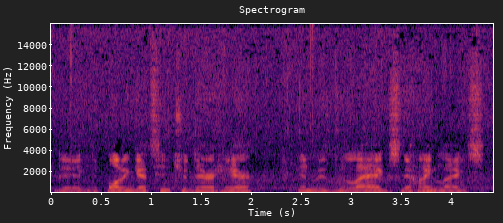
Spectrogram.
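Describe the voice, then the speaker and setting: The speaker is a beekeeper from Brazil hosting a casual walkthrough of his backyard hives, filmed outdoors in a wooded apiary amid background noise. His voice sits on the low side, steady and a little slow, with a Brazilian Portuguese accent. He's hesitant, restarting often and using many "uh" fillers.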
